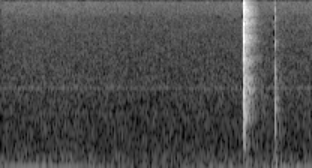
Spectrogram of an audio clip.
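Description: Two sharp clicks about a quarter of a second apart, the first louder, as a switch is worked on the yellow bench power box feeding a car stereo, heard over a steady low hum.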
